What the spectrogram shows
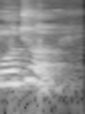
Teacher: যেমন মোজা থেকে হয়ে গেছে মুজো, এখানে যেমন ওকারটা পরিবর্তন হয়ে উ হয়েছে এবং আকারটা পরিবর্তন হয়ে ওকার হয়েছে, অর্থাৎ দুটোই পরিবর্তন হয়েছে। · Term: অন্যান্য স্বরসঙ্গতি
